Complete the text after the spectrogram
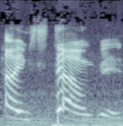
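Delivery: slow, drawn-out whine; whingy starving. Acted. Playing the whingy reader in the coffin, slow whine. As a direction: moan it like a helpless weakling. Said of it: "such a whingy little bitch".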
